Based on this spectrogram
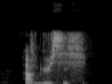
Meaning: quibble
- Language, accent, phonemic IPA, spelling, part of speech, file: French, France, /aʁ.ɡy.si/, argutie, noun, LL-Q150 (fra)-argutie.wav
